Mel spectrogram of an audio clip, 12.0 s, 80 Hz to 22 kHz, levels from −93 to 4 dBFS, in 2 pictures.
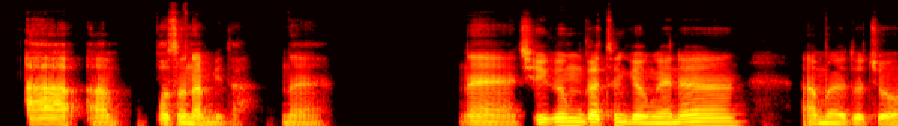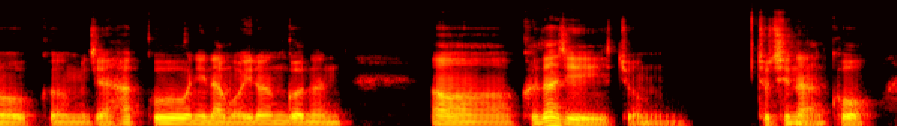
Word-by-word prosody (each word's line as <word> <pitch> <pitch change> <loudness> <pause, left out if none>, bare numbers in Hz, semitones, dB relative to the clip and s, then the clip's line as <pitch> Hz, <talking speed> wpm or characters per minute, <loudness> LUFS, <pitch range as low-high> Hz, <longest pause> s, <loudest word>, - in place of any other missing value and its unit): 아, 85 0 +5
아 75 -1 -1 0.2
벗어납니다. 70 -1 +1
네. 65 -3 -4 0.9
네, 75 -3 +2
지금 120 +3 +3
같은 110 0 +4
경우에는 110 +4 +3 0.4
아무래도 90 -2 +1
쪼끔 75 -1 -2
이제 70 - -5
학군이나 90 -2 -1
뭐 70 -1 -5
이런 85 +3 -3
거는 75 -3 -2 0.6
어 75 -4 -3
그다지 65 -3 0
좀 - - -9 0.7
좋지는 - - -2
않고, 65 0 -4
80 Hz, 220 characters per minute, -25 LUFS, 70-100 Hz, 0.9 s, 아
